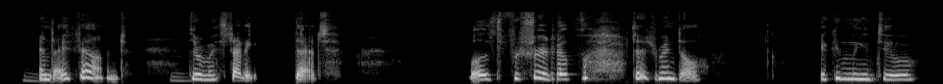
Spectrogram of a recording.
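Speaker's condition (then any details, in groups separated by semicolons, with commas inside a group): Quadriplegic cerebral palsy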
